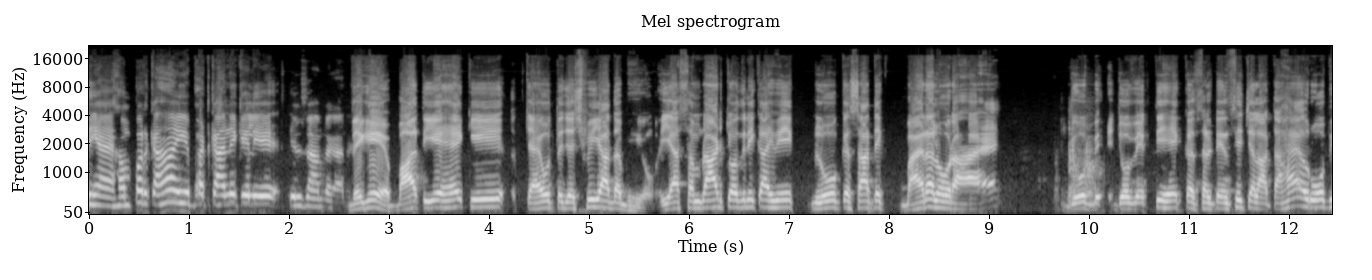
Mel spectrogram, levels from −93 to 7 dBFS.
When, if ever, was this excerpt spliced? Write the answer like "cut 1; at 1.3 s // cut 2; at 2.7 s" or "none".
none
